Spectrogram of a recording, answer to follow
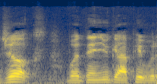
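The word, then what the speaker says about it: Julkes: I like that yeah I mean yeah it's pronounced jokes but then you got people that say jokes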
